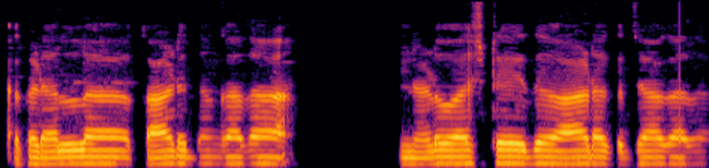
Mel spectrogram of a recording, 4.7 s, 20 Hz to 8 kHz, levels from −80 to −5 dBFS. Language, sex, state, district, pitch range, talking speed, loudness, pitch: Kannada, male, Karnataka, Raichur, 110-115 Hz, 115 wpm, -17 LUFS, 115 Hz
